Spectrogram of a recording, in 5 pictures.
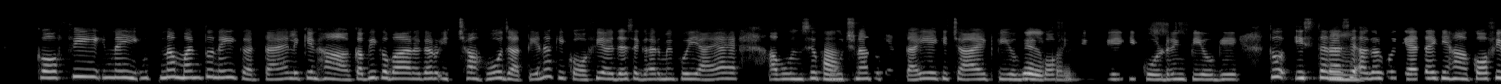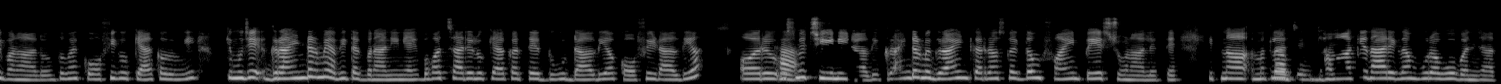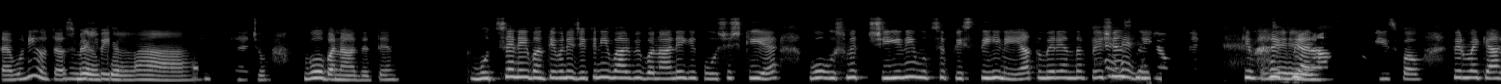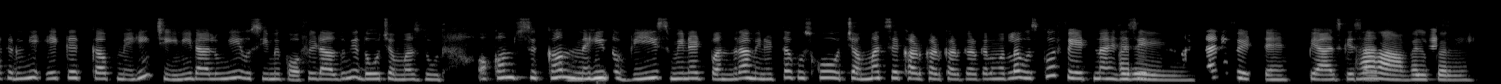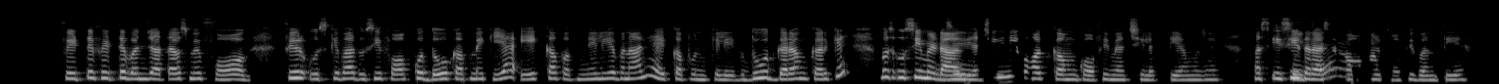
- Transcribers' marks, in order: in English: "कोल्ड ड्रिंक"; other background noise; in English: "ग्राइंड"; in English: "फाइन पेस्ट"; in English: "फोम"; chuckle; in English: "पेशेंस"; laughing while speaking: "मैं"; in English: "फॉग"; in English: "फ़ॉग"; in English: "नॉर्मल"
- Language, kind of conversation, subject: Hindi, podcast, आपके लिए चाय या कॉफी बनाना किस तरह की दिनचर्या है?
